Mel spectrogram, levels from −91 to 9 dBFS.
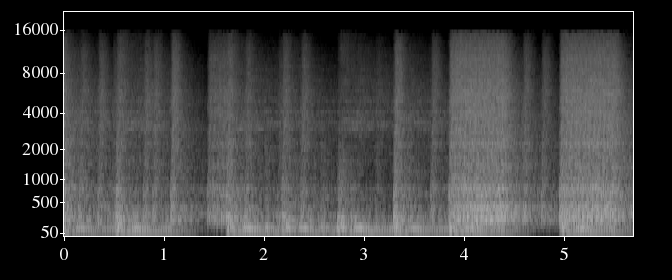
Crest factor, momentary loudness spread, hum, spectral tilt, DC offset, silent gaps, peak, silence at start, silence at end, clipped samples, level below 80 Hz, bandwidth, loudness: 20 dB; 11 LU; none; -4 dB/octave; under 0.1%; none; -14 dBFS; 0 s; 0 s; under 0.1%; -46 dBFS; 16 kHz; -33 LUFS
